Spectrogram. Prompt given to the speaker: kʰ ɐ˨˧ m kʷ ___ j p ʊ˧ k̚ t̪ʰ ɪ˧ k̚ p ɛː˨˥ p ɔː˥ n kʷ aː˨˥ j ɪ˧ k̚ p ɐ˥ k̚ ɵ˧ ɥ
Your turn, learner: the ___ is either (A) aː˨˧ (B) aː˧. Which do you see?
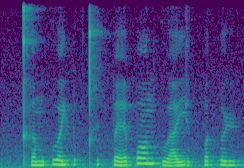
B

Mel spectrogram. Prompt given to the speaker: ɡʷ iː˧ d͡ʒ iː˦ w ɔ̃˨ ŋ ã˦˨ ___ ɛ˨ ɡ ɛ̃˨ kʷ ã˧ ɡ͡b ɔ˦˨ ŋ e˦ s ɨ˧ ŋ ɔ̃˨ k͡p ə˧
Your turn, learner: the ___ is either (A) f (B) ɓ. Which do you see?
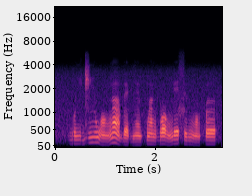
B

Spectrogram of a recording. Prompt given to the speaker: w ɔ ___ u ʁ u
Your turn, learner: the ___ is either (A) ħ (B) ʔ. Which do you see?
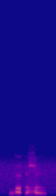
B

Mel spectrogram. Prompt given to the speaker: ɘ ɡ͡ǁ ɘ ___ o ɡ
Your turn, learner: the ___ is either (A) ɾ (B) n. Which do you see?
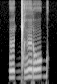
A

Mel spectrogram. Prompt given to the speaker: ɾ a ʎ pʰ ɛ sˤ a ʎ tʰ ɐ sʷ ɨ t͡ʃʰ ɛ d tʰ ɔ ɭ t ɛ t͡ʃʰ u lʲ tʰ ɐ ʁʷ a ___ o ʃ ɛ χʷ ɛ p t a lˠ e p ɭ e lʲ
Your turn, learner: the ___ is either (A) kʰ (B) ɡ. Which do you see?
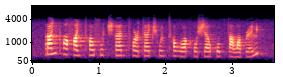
A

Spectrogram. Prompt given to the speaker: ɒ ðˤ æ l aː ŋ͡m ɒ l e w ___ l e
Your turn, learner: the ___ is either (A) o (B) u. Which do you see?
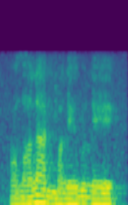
B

